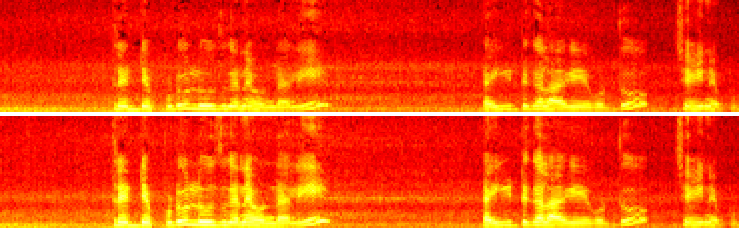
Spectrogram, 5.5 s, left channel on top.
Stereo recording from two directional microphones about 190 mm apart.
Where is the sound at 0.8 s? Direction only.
25° right (ahead or behind).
